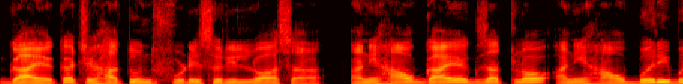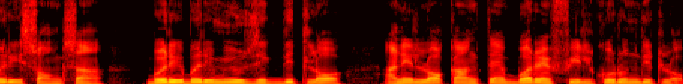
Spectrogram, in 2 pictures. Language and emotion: Goan Konkani, neutral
